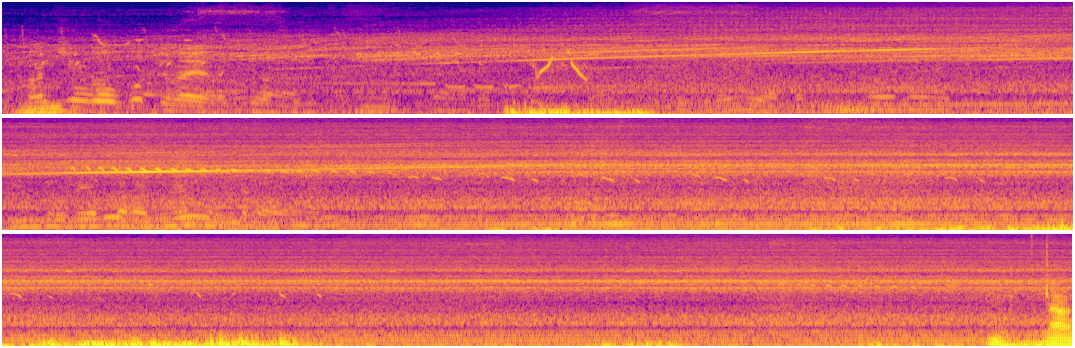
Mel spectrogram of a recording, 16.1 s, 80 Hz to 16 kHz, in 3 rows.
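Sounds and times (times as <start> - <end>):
low rotor hum: 0.0 - 16.0
rc helicopter motor whine: 0.0 - 16.0
low rumbling: 7.8 - 16.0.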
